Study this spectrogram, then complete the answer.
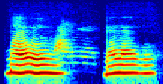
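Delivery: high, soft mock meowing at the cat; high soft meows. Streamer meowing softly back at her cat. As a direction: meow to the cat in a tiny voice.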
